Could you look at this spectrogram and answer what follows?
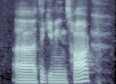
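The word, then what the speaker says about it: Haugh: Uh I think he means Hawk. Hauk. Either way, maybe I can't pronounce it. H A U G H. I only know how to spell it. Yeah. But, yeah, it does definitely sound like K.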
